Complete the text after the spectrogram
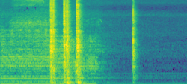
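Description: A fruit machine beeps and clunks as the reels settle.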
